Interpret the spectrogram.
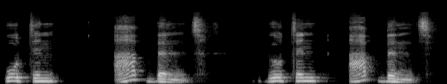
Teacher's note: palabras que resulta ser que se escriben con D y se pronuncian con T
